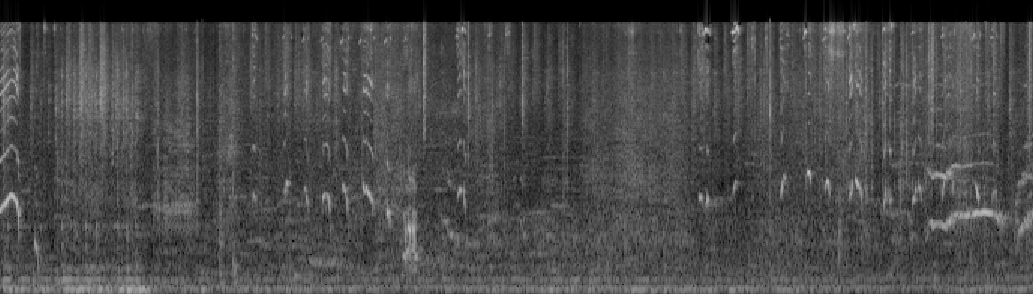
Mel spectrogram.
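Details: Pomeranian-Shiba mix dog at the Inu no Ie pet shop, Mark Is Shizuoka store, giving high, thin whimpers and short rising yips scattered through the clip, with background music and a low steady hum.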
